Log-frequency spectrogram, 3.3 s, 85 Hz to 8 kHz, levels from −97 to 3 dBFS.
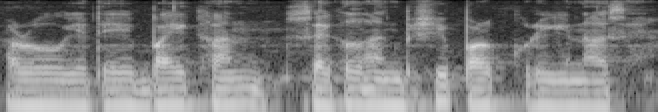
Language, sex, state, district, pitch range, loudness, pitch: Nagamese, male, Nagaland, Dimapur, 105-110 Hz, -20 LUFS, 105 Hz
